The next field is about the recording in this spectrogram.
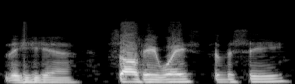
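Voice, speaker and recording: Low-voiced, sardonic horror host. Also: male voice, little pitch movement, slow, dry recording. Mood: ominous. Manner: mock-welcoming, chuckling, macabre puns. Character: sardonic, ghoulishly genial male horror host. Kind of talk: 1940s radio horror drama hosting. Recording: dull old radio recording, loud music.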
